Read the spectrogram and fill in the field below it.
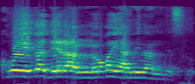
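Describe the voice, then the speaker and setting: High-voiced man preaching in an echoing hall. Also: a little fast, darkish tone. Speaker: Buddhist preacher. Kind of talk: sermon. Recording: very echoey hall, mic far off.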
